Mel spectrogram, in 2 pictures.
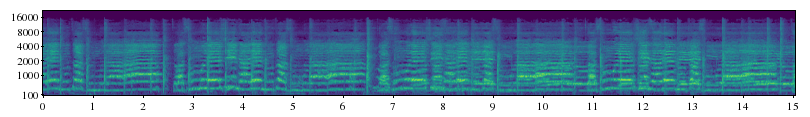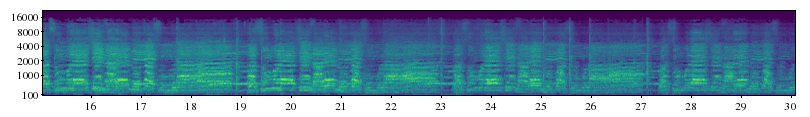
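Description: A group of students singing together unaccompanied, with hand claps keeping time.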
